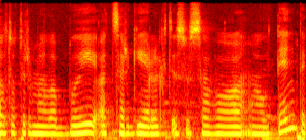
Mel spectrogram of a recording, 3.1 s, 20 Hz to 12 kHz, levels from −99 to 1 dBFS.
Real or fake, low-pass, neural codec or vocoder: real; 10.8 kHz; none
